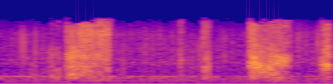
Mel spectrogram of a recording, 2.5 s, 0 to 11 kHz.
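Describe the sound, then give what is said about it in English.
Fabric being cut open at the lining of a jacket breast pocket: two longer rasping tears, a few faint scratches between them, and a short final snip. “I sewed inside the lining of this breast pocket a photograph and 250 mark notes. If this is my jacket, they should be here now. Well, cut it. Cut the lining.”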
